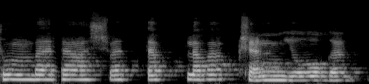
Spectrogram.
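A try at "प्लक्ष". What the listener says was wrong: You're adding an extra va there. Plaksha nyagrodha. And the first line, and the plaksha, you were adding an va. Just plaksha nyagrodha hingubihi.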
